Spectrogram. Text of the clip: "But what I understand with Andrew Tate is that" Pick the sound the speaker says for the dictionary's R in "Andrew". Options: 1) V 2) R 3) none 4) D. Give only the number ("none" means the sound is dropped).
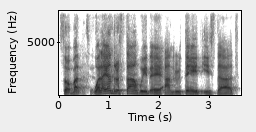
2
